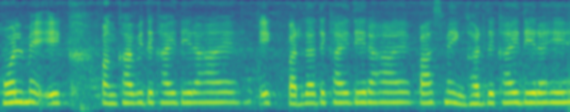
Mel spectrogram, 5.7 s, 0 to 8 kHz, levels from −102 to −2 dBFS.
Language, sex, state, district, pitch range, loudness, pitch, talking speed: Hindi, female, Uttar Pradesh, Deoria, 250-265 Hz, -15 LUFS, 260 Hz, 240 wpm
